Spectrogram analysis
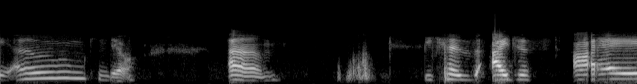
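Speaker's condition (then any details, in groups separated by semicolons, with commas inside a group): Cerebral palsy; stutters from speech muscle spasms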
